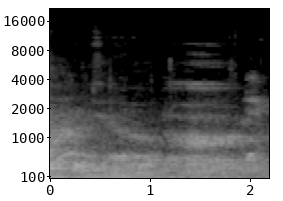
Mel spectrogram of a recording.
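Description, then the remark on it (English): A person lets out a long, exaggerated yawn, fairly loud, one drawn-out breathy vocal sweep lasting a couple of seconds with a faint hum in the background. “Then you start yawning.”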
